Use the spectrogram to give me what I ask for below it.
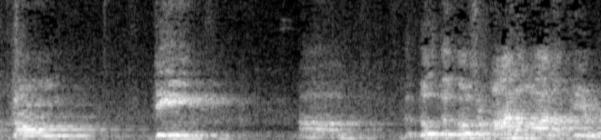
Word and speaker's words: onomatopoeia: It's a word that is an onomatopoeia word.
